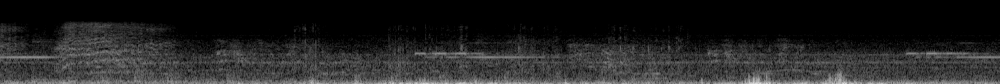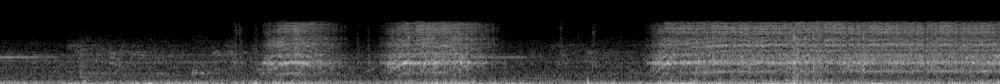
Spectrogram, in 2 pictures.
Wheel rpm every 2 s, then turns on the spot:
0, 0, 0, 0, 0, 0, 30, 40, 100, 160.
none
